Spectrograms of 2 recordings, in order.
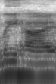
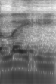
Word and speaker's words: Lehigh: observers watch as um lehigh or leahy however you want to pronounce that county workers count ballots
